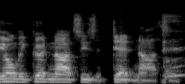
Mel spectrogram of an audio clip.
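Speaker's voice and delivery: whispered under breath. In the story, Danny speaks under his breath to himself: whispered under breath. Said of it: "under his breath, whispers".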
